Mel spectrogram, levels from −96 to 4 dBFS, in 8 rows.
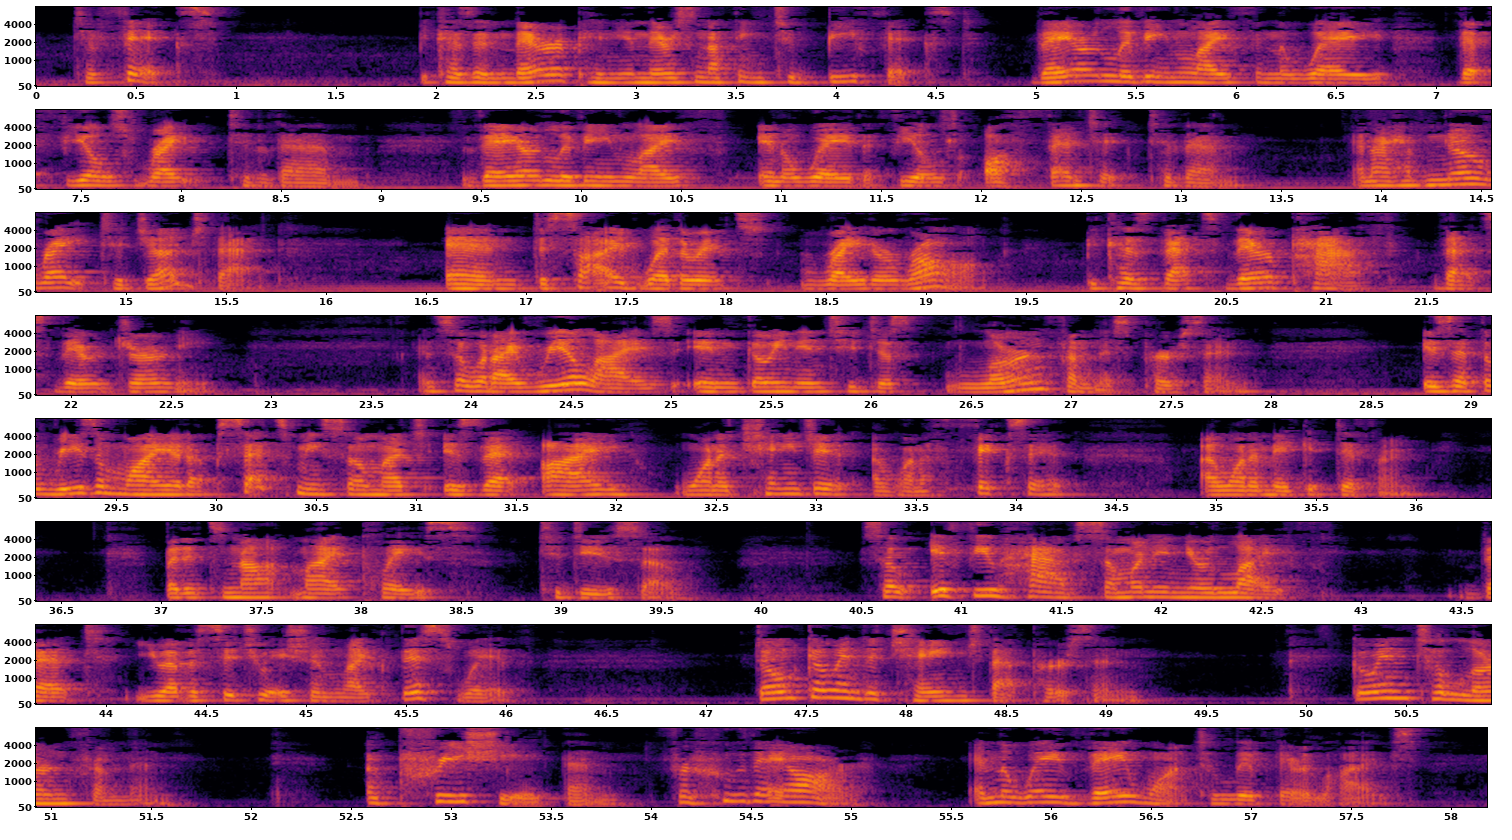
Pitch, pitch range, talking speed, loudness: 165 Hz, 150-180 Hz, 150 wpm, -24 LUFS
